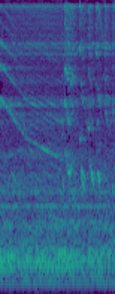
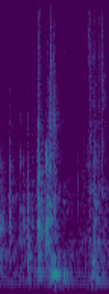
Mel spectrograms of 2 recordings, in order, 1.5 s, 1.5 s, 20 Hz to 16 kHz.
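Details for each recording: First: Laser galvo mirrors driven by an audio amplifier: thin, tinny chirping and buzzing that follows the music's notes; mirrors moving and responding to the signal normally. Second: Laser display galvo scanner driven by TDA2050 audio amplifiers without feedback loop, mirror only maxing out to one direction or the other: sharp, irregular dry clicks several per second; mirror hitting its end stops.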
